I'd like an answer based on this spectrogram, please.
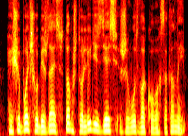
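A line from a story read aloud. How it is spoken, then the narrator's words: Regretful sigh. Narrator (Russian): с сожалением вздохнул Михаил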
